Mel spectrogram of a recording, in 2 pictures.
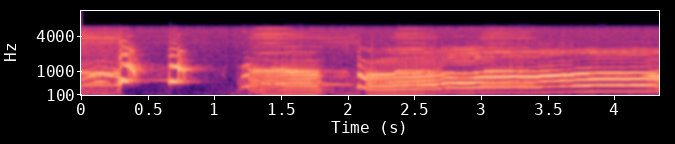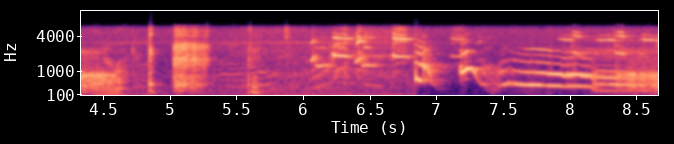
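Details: Shetland Sheepdog howling and barking in excitement as bird call recordings play from a handheld bird call identifier. Long sustained tonal howls waver and slide, broken by short sharp barks and yips, with brief electronic bird sounds.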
